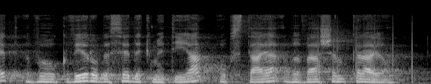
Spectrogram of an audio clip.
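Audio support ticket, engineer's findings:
4-bit ADPCM compression, whole clip: gritty hiss riding on every loud stretch of speech, harsher on sharp onsets where the step size lags. Spectrogram shows a hard ceiling at 10.6 kHz and a noise floor that rises with level. Rate fits roughly 89 kbps.

Train of clicks, 3.18 to 4.13 s, just after "besede kmetija obstaja v": roughly seven similar ticks at a regular 5.3 per second, peaking about 15 dB above the speech. Likely interference or a faulty connection. Shows as evenly spaced vertical broadband lines and needle spikes on the waveform.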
